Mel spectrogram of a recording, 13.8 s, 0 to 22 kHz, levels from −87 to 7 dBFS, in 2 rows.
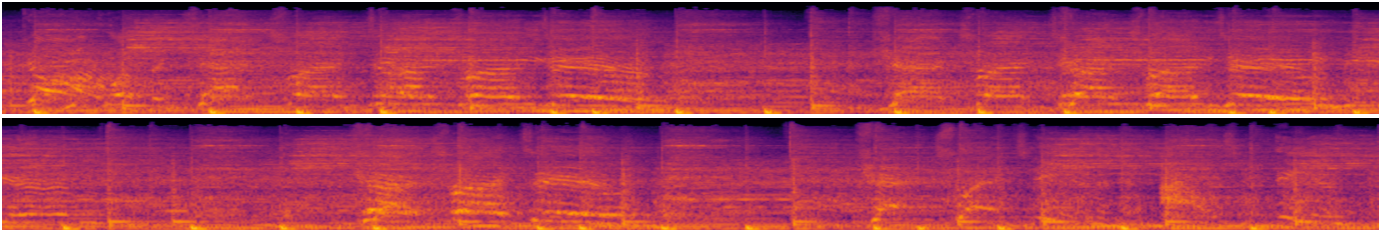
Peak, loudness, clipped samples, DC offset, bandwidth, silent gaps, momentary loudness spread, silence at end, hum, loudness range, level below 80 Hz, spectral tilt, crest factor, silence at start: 0 dBFS; -17 LUFS; under 0.1%; under 0.1%; 18.5 kHz; none; 4 LU; 0 s; none; 1 LU; -24 dBFS; -4 dB/octave; 16 dB; 0 s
